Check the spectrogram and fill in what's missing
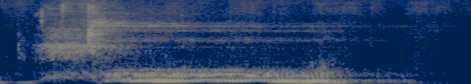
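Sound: dog snoring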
